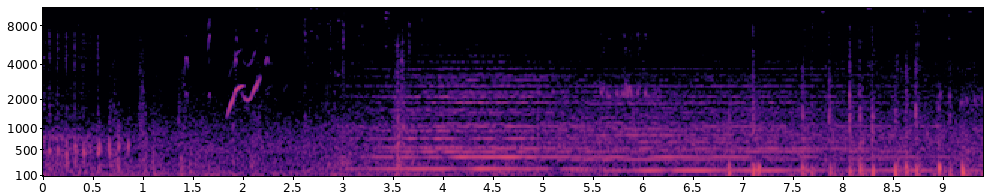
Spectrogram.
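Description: A horse's hooves clip-clop in Elder Scrolls Online, the steps faint and steady under a layered game soundscape of tones, clanks and background effects.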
